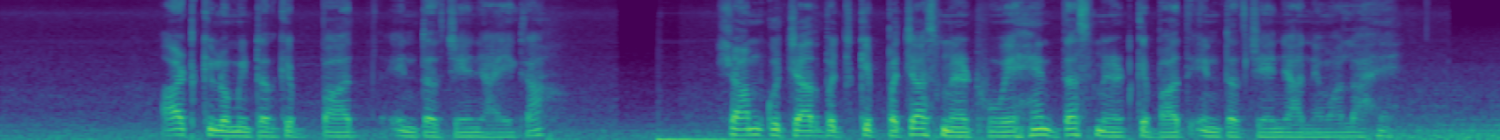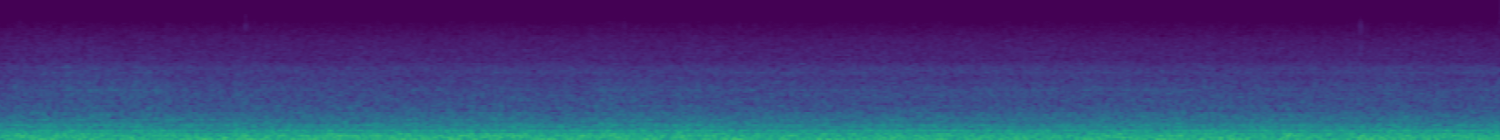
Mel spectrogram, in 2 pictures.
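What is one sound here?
Tyres hum and rumble steadily as a car drives along a highway.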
